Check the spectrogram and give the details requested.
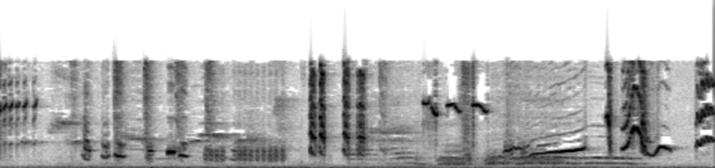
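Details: Loud Orange-headed thrush song used to coax a kept bird into singing; a varied mix of sharp chirps, rasping buzzes and rising and falling whistles, with quieter notes blending in near the end.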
